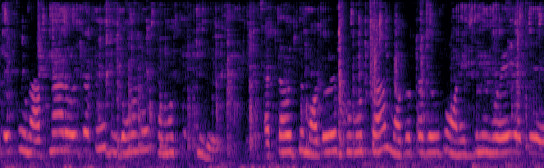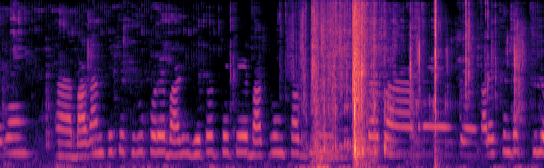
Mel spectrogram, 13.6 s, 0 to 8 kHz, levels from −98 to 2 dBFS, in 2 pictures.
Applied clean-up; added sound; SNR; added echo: classical method log-MMSE.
